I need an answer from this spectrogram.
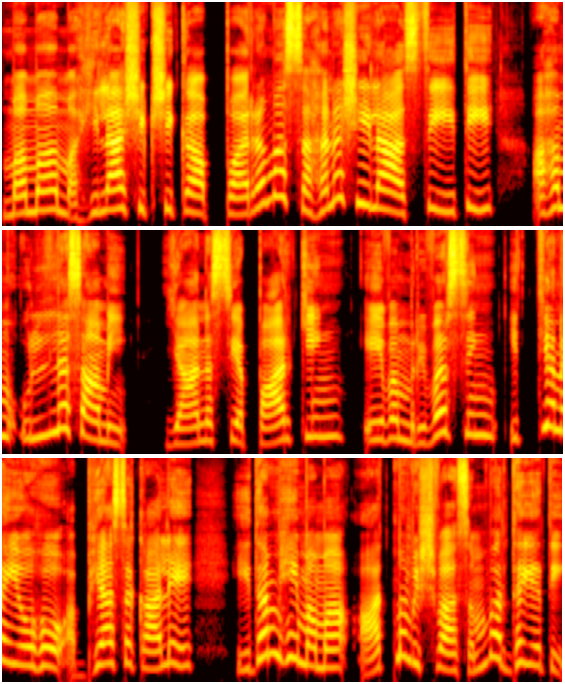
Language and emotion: Sanskrit, happy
